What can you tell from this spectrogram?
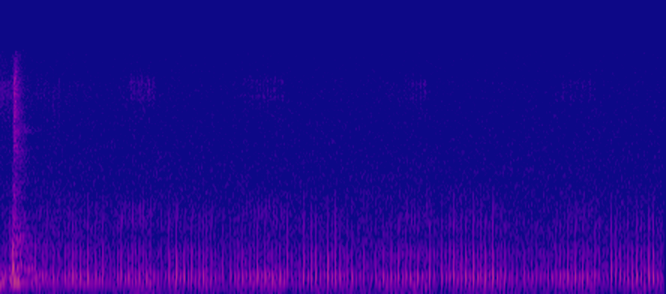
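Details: Contented domestic cat purring steadily, a low even rumble with rhythmic breath pulses throughout, preceded by a short click at the start.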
